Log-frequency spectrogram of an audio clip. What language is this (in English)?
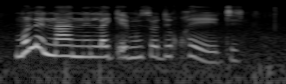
Tswana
